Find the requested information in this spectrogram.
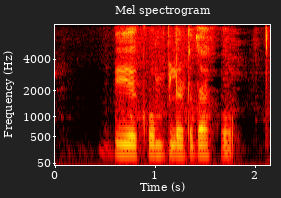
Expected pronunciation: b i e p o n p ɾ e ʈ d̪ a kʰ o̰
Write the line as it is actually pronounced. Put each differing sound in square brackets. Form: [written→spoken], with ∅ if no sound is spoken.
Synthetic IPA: b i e [p→k] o [n→m] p [ɾ→l] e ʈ d̪ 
